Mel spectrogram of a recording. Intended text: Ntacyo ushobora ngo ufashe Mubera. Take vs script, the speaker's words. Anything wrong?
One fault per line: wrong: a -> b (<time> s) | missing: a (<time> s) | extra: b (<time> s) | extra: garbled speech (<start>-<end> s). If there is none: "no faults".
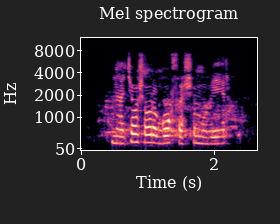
no faults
